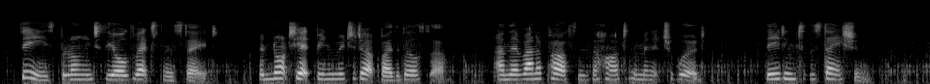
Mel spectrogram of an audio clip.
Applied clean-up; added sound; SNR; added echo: neural mask model RNNoise.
